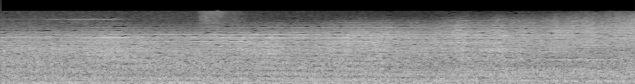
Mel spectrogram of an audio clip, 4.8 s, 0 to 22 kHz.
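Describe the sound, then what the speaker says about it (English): A British Airways Boeing 777-300ER landing at Heathrow, its engines producing a loud, steady roar that stays close and continuous throughout, with no talk. "777-300ER, British Airways."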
